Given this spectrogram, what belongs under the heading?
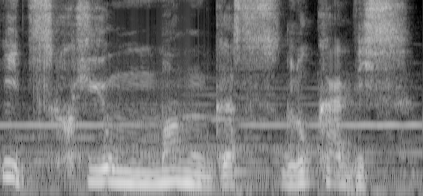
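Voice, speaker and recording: A man's voice: mid-range voice, very slow. A man giving casual, offhand gameplay commentary, half talking to himself. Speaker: game streamer. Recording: game music behind voice. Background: game music.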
